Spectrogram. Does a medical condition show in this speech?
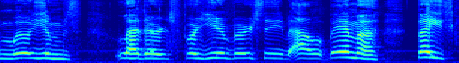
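Yes: cerebral palsy; not degenerative.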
